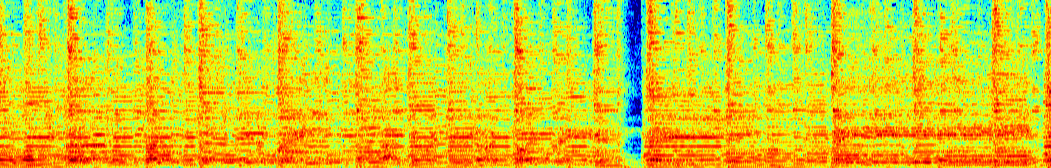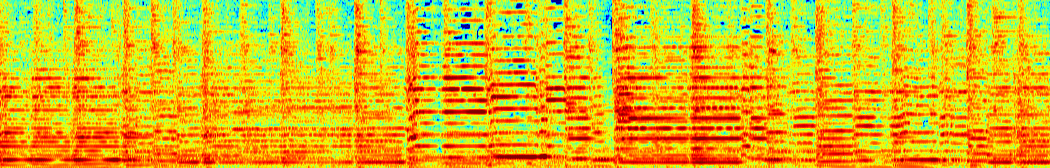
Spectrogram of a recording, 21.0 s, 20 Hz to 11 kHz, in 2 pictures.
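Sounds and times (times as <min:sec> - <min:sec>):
fiddle: 0:00.0 - 0:21.0
mandolin: 0:00.0 - 0:21.0
strummed acoustic guitar: 0:00.0 - 0:21.0.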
